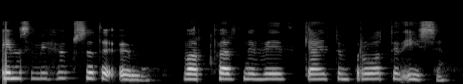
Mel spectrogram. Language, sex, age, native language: Icelandic, female, 40-49, Icelandic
